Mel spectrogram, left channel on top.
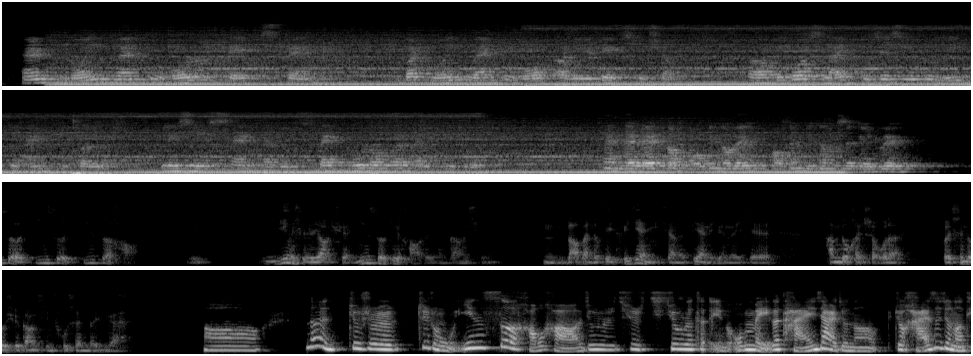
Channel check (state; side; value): different; both; correlation 0.00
